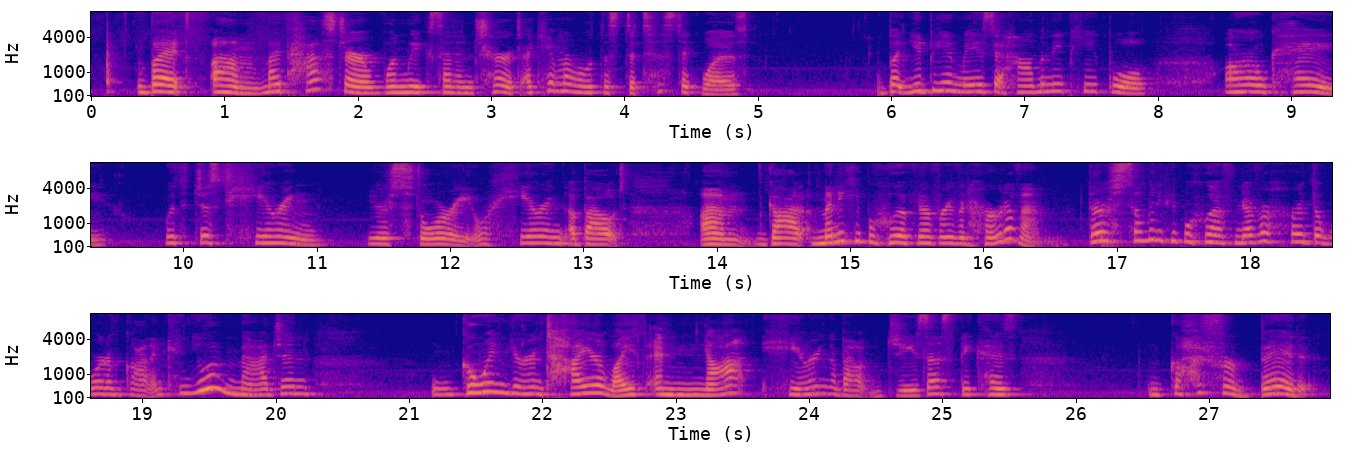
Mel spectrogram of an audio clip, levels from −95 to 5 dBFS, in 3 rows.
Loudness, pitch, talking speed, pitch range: -34 LUFS, 245 Hz, 160 wpm, 220-270 Hz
